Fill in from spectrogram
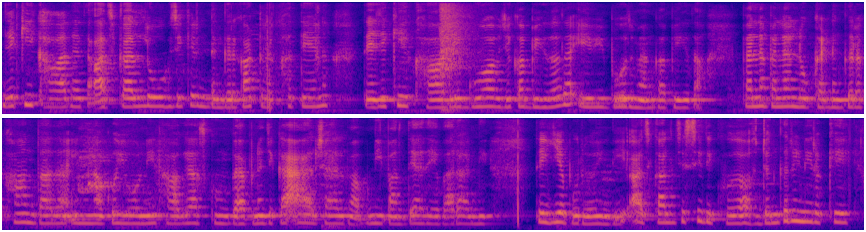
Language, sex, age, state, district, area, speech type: Dogri, female, 30-45, Jammu and Kashmir, Udhampur, rural, spontaneous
